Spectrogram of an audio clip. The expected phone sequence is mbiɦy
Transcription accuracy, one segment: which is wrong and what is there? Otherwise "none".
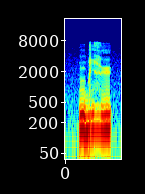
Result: none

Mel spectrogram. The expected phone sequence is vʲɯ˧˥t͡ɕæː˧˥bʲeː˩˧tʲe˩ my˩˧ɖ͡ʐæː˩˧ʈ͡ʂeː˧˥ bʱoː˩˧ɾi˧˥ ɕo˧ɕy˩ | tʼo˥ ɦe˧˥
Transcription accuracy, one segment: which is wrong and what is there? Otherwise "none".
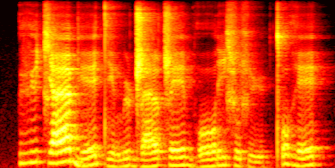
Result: none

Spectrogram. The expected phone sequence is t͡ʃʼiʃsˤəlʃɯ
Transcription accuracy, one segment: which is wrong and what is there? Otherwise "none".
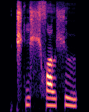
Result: ə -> a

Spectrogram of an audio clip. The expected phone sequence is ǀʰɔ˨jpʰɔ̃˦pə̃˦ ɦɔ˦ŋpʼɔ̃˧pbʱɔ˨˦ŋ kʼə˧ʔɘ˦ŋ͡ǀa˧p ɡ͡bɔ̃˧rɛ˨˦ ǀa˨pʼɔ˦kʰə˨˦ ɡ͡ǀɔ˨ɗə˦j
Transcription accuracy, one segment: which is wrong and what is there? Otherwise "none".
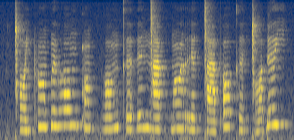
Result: ɛ˨˦ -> ə˨˦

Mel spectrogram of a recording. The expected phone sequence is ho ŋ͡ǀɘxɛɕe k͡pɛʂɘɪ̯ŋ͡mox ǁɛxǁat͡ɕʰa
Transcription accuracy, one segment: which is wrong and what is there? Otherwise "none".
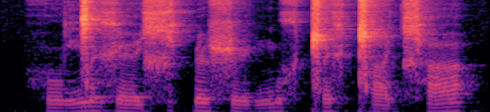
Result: none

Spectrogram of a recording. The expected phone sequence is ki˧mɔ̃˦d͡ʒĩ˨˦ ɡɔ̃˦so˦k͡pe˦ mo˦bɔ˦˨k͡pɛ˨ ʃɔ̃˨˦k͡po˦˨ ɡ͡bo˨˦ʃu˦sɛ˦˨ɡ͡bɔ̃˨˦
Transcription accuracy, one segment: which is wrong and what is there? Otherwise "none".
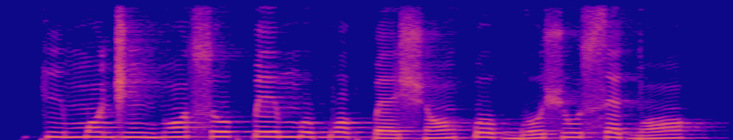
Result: ĩ˨˦ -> ĩ˧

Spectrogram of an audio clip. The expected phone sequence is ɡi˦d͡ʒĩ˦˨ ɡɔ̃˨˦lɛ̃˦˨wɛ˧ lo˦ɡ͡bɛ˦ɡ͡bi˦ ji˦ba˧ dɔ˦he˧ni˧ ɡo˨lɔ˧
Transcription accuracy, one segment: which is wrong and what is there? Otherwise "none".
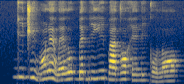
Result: none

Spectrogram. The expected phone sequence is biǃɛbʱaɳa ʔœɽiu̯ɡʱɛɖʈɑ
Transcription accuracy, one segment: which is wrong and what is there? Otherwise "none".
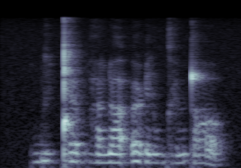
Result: ɖ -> ɳ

